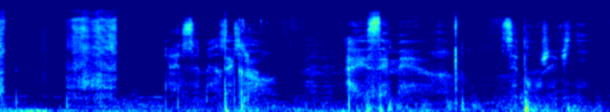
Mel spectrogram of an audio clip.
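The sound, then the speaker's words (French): A pen scratches across paper in short, looping strokes as someone circles parts of a drawn human body. The scratching is fairly quiet, and someone whispers softly over it. “Aimez-vous le bruit du stylo”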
